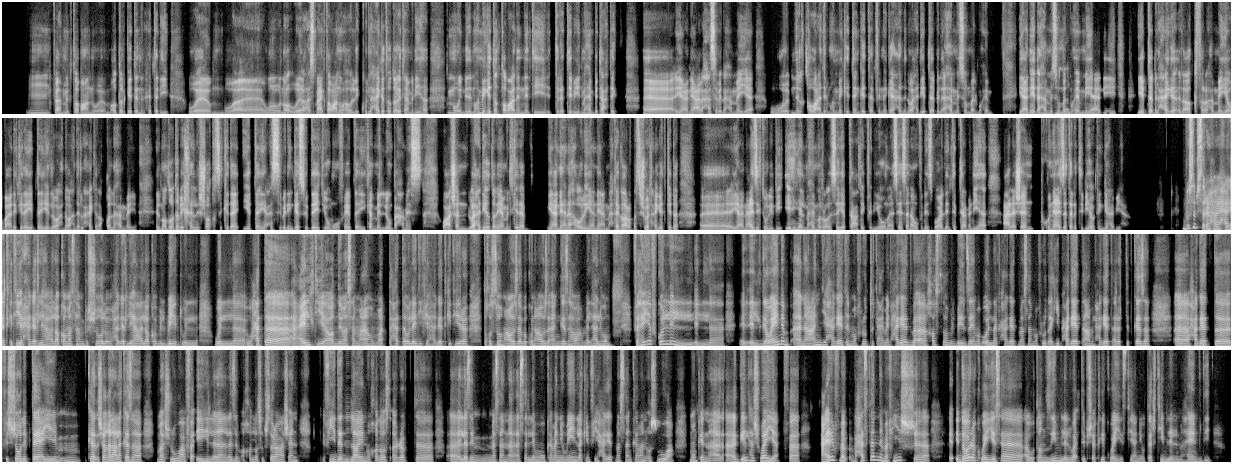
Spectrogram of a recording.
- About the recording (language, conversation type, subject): Arabic, advice, إزاي أرتّب مهامي حسب الأهمية والإلحاح؟
- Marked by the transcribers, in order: tapping; in English: "deadline"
